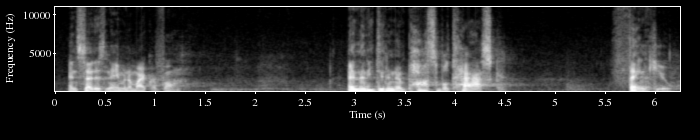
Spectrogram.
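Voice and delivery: hushed, low, imitating moved listeners; retold tearful gratitude. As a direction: retell it softly with long, heartfelt pauses. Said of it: "tears streaming down their face".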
